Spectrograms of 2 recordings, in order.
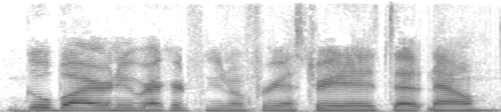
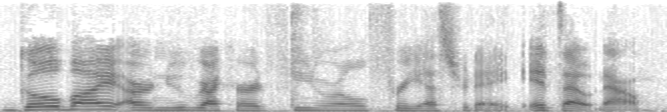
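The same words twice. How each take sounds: First: It is said in a flat monotone. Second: It is said with a lively, varied tune.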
